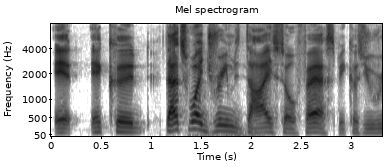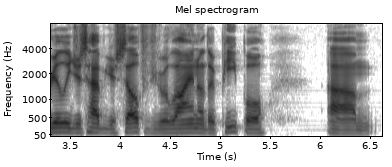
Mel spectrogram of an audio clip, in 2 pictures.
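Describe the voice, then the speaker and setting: Low-voiced young man telling stories. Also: moderate pace, no echo, clean studio sound. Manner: loose, laughing, lots of "like" fillers. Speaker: podcast guest. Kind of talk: casual storytelling chat.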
